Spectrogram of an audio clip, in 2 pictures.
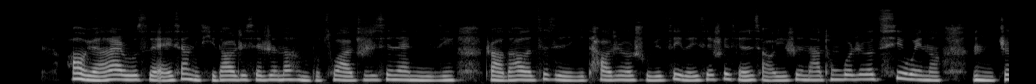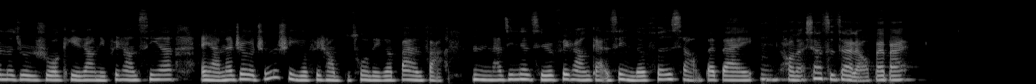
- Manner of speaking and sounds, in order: other background noise
- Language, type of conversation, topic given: Chinese, podcast, 睡前你更喜欢看书还是刷手机？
